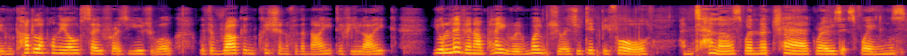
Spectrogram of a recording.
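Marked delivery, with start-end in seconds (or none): none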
